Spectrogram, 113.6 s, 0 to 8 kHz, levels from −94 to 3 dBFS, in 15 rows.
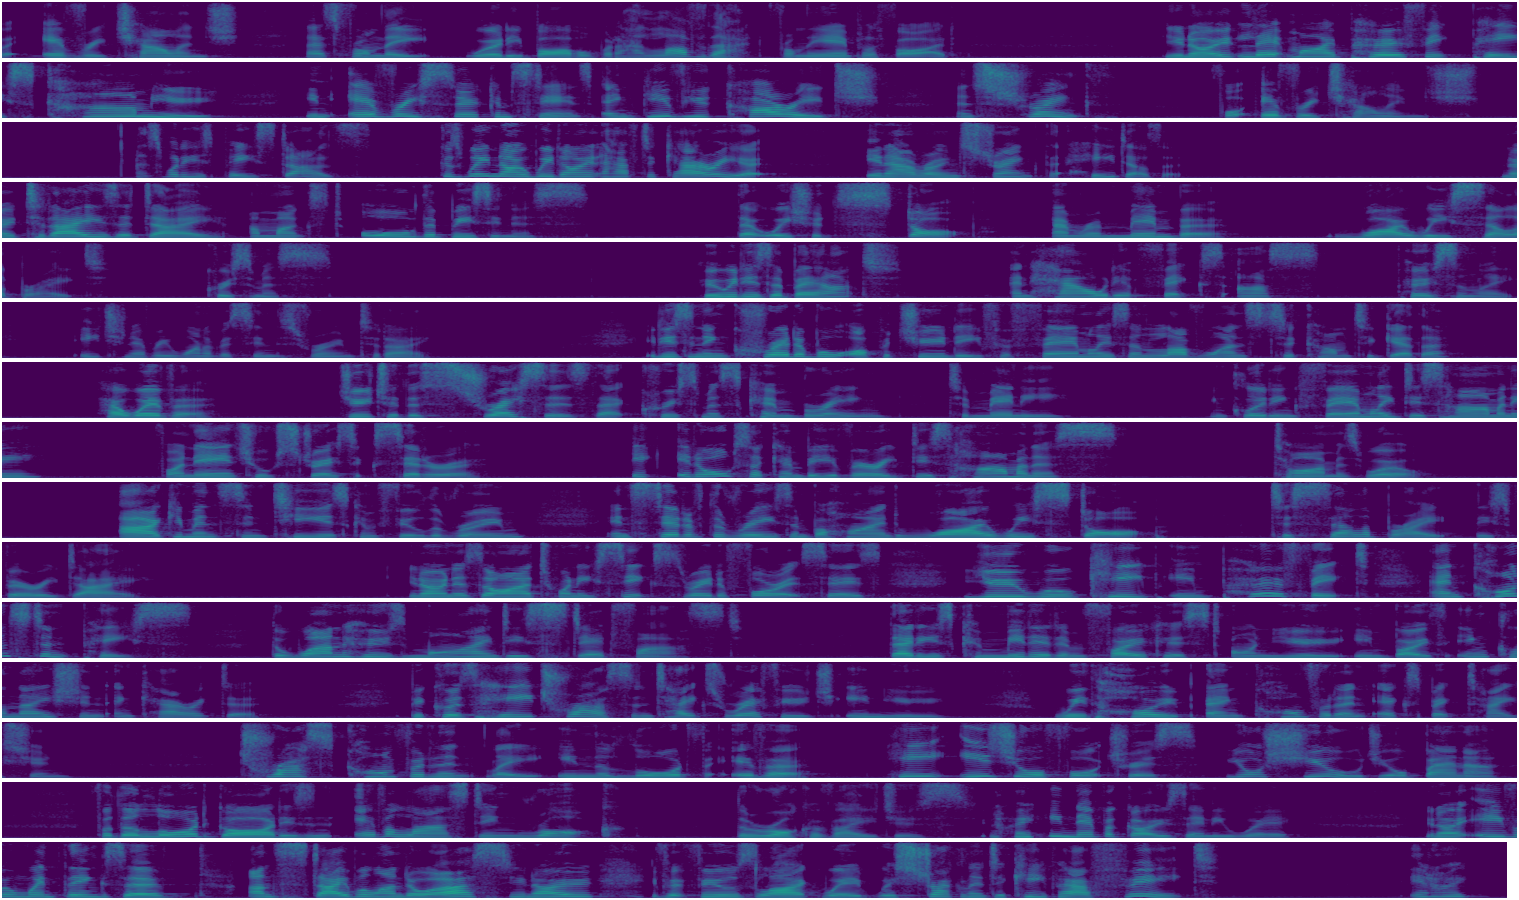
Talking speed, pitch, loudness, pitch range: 140 wpm, 205 Hz, -52 LUFS, 155-240 Hz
